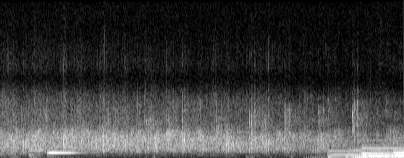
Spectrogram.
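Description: A crowd claps in sustained, dense applause that fills the room evenly, joined near the end by a swelling organ or keyboard chord rising underneath.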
